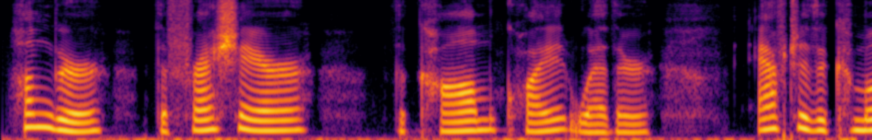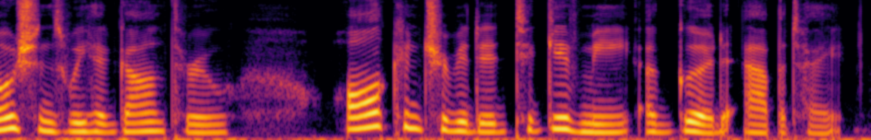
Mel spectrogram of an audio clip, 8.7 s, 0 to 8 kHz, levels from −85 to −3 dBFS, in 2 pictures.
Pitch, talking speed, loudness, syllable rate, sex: 205 Hz, 160 wpm, -16 LUFS, 5.0 syllables/s, female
